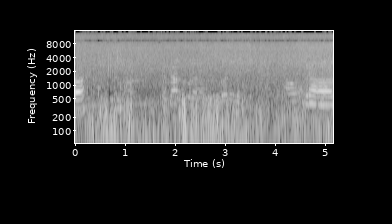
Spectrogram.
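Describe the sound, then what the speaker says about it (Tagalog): Strong wind buffets the microphone in rough gusts in Antipolo, Philippines, with a voice exclaiming and talking intermittently over the roar. "tignan mo ang lakas ng hangin niya dito"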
